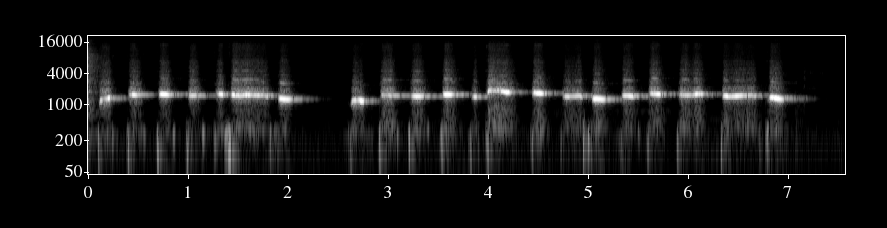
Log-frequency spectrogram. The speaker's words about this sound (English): I just want to give you, can I whistle at you and you tell me what the song is?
